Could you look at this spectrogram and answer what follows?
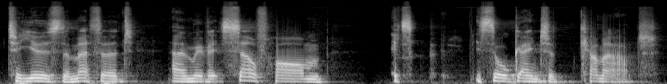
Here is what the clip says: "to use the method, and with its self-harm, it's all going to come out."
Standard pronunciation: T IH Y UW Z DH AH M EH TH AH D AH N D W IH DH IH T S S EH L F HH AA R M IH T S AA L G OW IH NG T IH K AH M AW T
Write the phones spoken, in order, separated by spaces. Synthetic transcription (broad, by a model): T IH Y UW Z DH AH M EH TH AH D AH N W IH DH IH T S S EH L F HH AA R M IH T S AA L G OW IH NG T IH K AH M AW T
